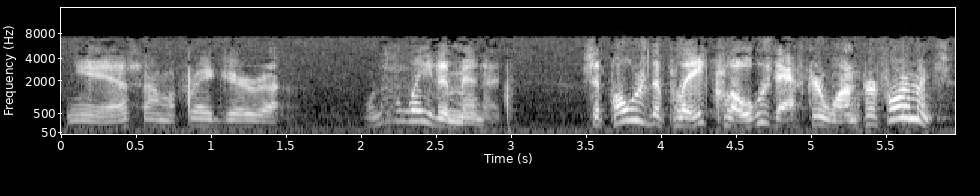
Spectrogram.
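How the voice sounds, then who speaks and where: An actor playing a fussy, henpecked middle-aged American husband and eager schemer, blustering and hesitant in 1940s radio comedy style. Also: male voice, on the high side, normal speed. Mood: eager scheming. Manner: excitable, blustering, hesitant stammers. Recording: dull, noisy 1940s radio recording.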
